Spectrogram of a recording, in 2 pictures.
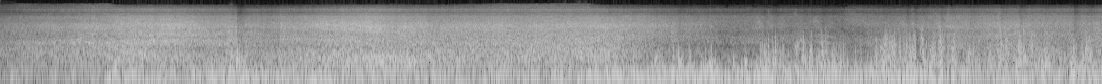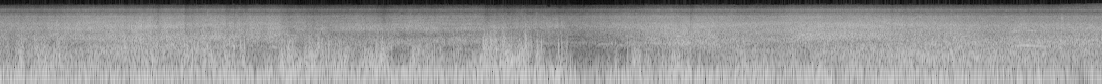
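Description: Ocean waves break continuously on a sandy beach at Playa Mamitas, a loud, dense roar of surf mixed with heavy wind buffeting the microphone throughout.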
